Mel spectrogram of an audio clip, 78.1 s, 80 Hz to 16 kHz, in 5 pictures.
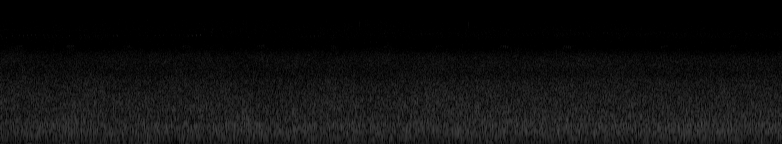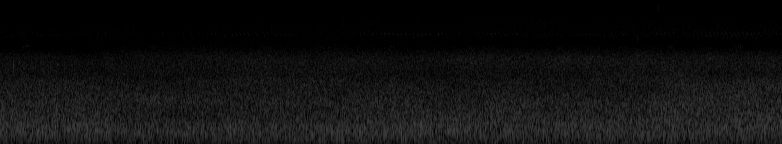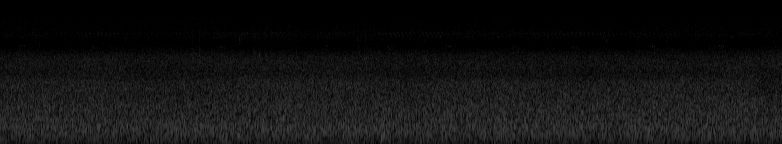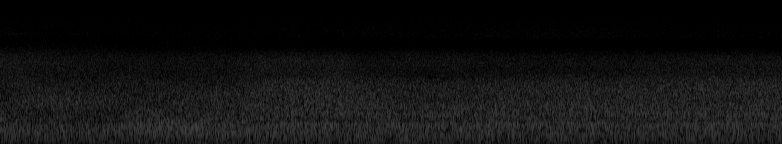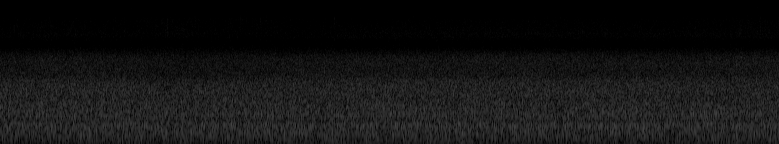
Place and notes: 魯拉克斯吊橋, Jinfeng Township, Taitung County - Walking on the suspension bridge
Stream sound, Walking on the suspension bridge, Bird cry
Jinfeng Township, 金崙林道, 1 April 2018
